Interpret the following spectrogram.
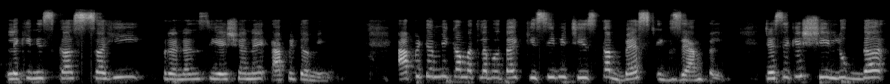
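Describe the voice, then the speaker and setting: A woman with a high, bright voice teaches an online English lesson. She spells words out slowly, says them again and again, and mixes English into her explanations. The sound is dry and close, from a computer mic on a video call. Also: dry recording. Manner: slow careful spelling-out and repeating of words.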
